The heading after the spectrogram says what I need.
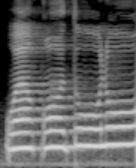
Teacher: mim sukunnya ini kita bunyikan dengan m jelas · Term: izhar syafawi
